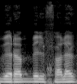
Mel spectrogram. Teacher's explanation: با کے اوپر شد ہے تو ذرا رک کر پڑھیں گے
